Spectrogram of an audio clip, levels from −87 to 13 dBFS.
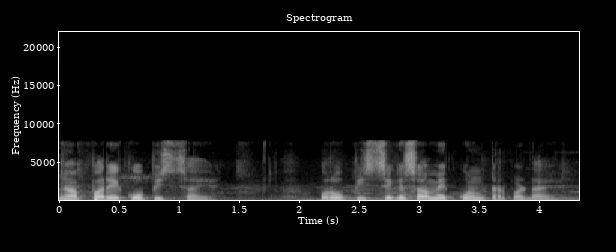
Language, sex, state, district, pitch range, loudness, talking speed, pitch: Hindi, male, Uttar Pradesh, Shamli, 125-190 Hz, -19 LUFS, 180 wpm, 140 Hz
